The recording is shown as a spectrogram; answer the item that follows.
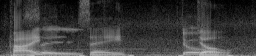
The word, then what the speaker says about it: Caicedo: He does have Tony Caicedo. I'm never going to say his name right once. How do you say it? Correct me again. Say Do.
